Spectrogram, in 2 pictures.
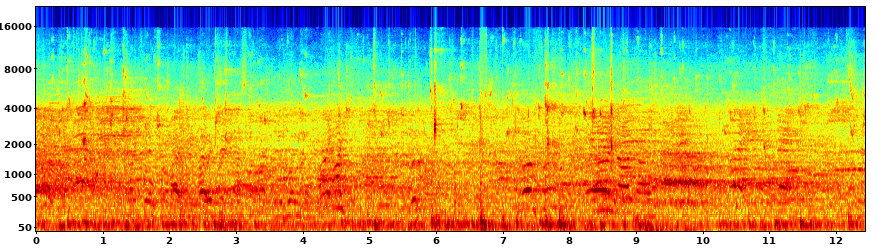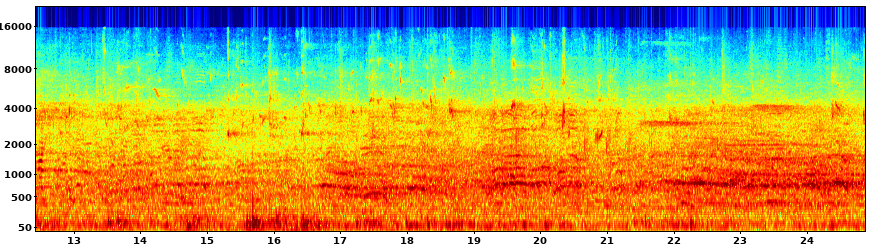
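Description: Balls thud and bounce on a hard floor.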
